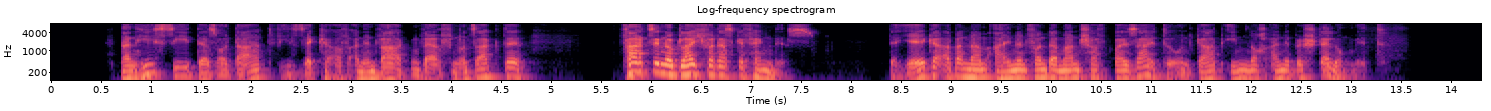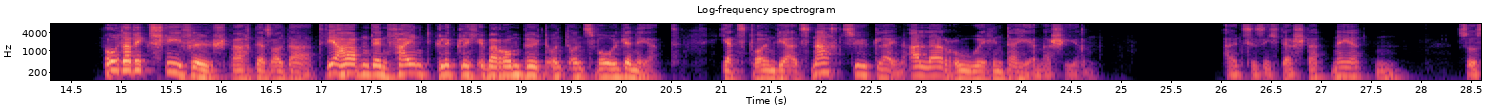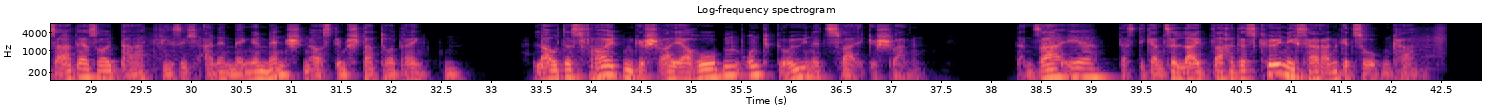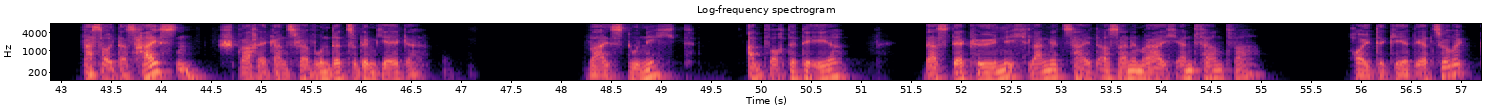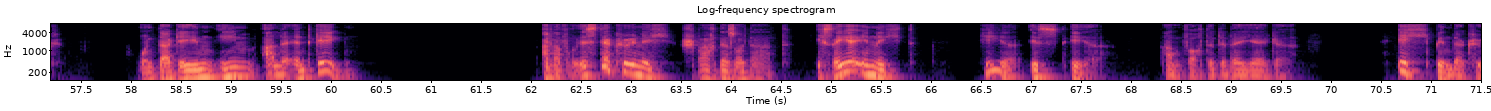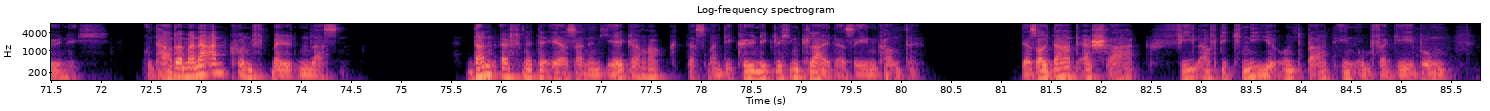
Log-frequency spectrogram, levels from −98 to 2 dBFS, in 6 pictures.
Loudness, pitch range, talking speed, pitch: -29 LUFS, 100-130 Hz, 130 wpm, 115 Hz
